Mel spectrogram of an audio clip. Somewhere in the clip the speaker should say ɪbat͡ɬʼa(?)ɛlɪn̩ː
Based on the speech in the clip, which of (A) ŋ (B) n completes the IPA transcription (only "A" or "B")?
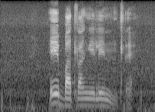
A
